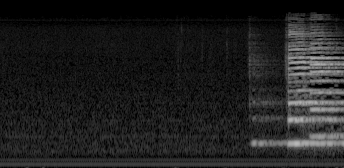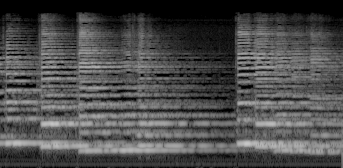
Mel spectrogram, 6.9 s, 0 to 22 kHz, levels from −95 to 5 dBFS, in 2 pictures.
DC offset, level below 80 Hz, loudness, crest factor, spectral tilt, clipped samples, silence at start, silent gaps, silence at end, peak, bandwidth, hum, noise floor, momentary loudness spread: under 0.1%; -88 dBFS; -24 LUFS; 18 dB; 2.5 dB/octave; under 0.1%; 2.55 s; none; 0 s; -12 dBFS; 16 kHz; 50 Hz at -75 dBFS; -66 dBFS; 13 LU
